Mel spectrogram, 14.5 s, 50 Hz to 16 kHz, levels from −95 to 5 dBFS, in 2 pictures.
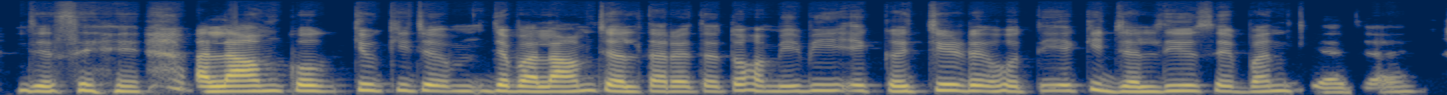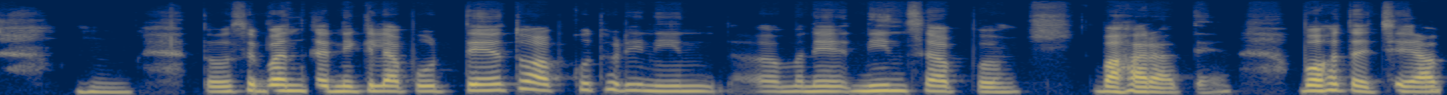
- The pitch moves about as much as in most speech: No, narrow, 2.1 semitones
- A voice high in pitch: Yes, high, 200 Hz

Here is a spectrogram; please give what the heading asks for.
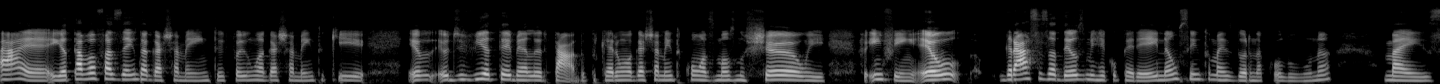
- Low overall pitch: No, high, 200 Hz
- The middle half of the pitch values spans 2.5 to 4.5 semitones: Yes, average, 2.9 semitones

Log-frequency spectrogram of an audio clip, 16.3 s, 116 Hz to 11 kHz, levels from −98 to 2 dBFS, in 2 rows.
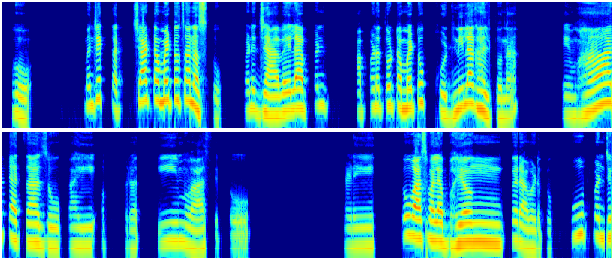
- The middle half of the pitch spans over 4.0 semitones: Yes, wide, 5.4 semitones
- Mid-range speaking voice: No, high, 210 Hz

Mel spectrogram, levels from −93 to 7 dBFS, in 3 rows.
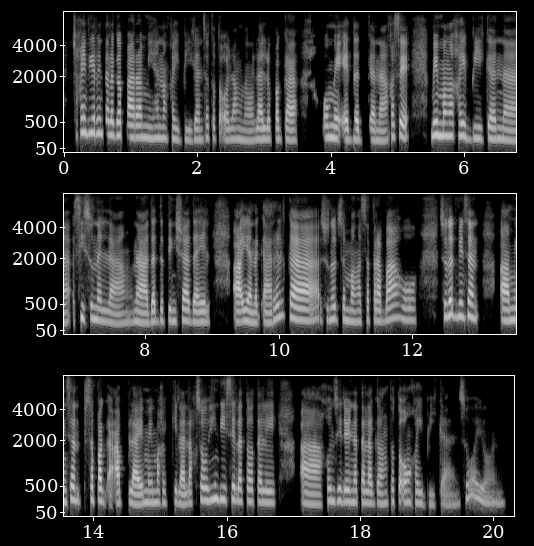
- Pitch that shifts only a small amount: No, average, 3.6 semitones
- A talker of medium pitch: No, high, 200 Hz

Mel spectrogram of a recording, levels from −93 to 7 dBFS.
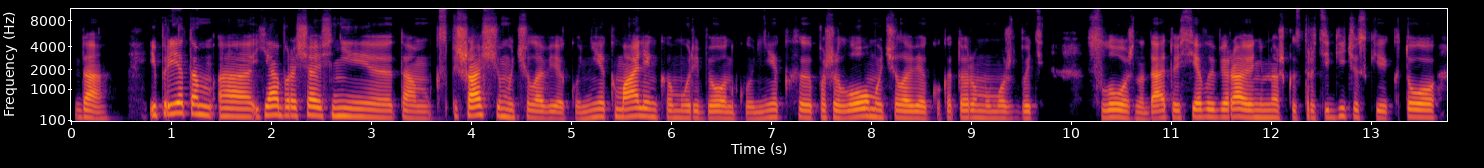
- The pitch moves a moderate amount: Yes, average, 3.1 semitones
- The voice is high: No, medium, 160 Hz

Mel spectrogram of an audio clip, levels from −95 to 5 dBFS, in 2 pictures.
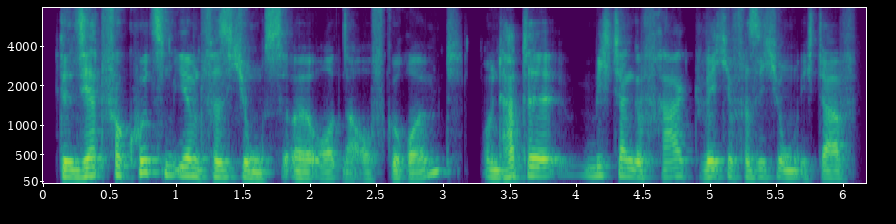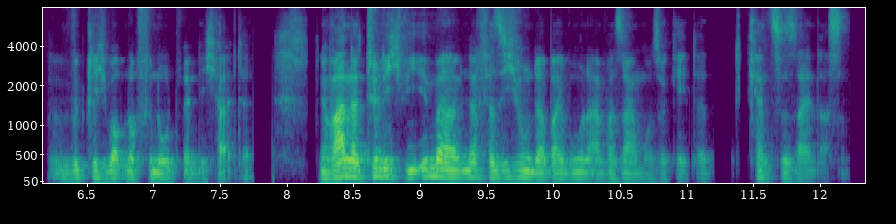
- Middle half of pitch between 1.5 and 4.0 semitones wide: No, average, 4.4 semitones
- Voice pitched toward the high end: No, low, 125 Hz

